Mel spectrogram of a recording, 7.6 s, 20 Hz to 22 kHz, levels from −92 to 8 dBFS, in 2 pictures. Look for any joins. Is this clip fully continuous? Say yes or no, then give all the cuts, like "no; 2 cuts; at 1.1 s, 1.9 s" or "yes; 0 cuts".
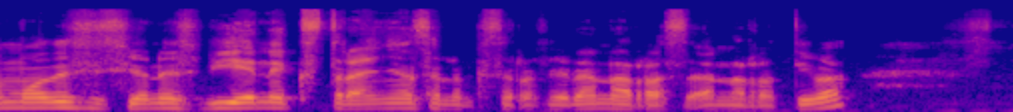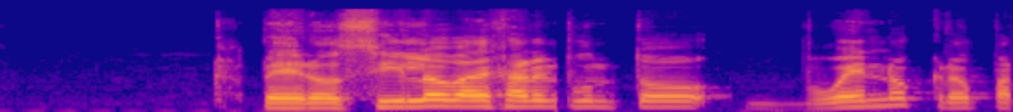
no; 2 cuts; at 5.9 s, 6.5 s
